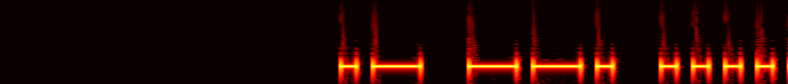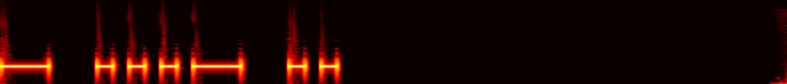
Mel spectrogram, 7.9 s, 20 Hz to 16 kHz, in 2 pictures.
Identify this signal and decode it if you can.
Morse code, heard as a keyed tone, about 15 wpm, 700 Hz. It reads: AG4VI
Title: USA Call Signs - 5 Characters - 15wpm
